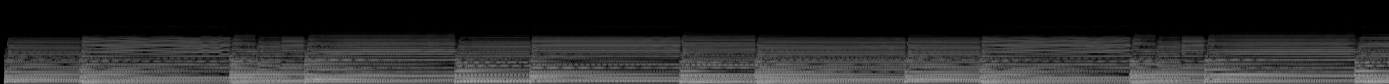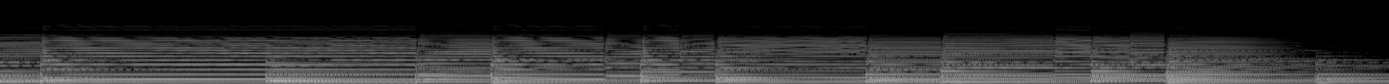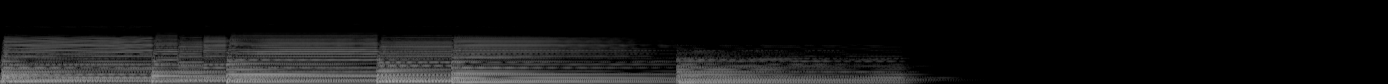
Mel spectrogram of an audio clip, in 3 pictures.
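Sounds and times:
baritone saxophone: 0:00.0 - 0:36.9.

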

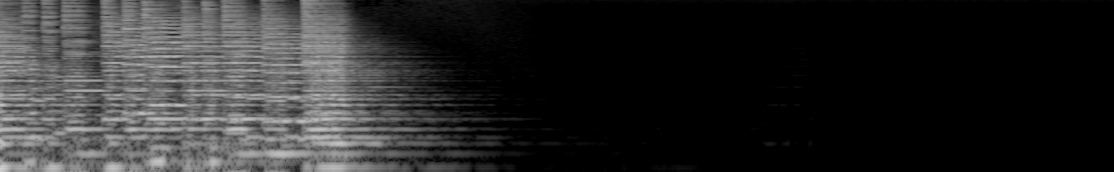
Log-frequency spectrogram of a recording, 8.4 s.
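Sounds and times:
alto saxophone playing a classical piece: 0:00.0 - 0:03.4.

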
